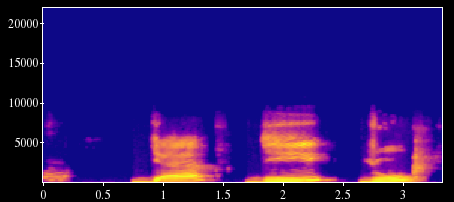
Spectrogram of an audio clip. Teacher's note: tidak ada hembusan nafas, tidak ada aliran suara. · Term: jim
